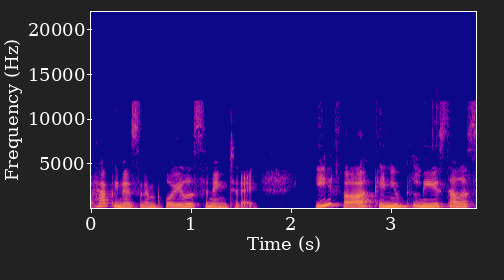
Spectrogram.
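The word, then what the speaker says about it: Aoife: I always tell people read it backwards read it as if it's EFA so it's pronounced epha O'Brien it's a very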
